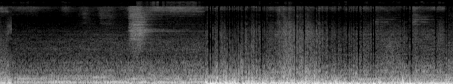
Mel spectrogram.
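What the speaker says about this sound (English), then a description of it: "Eventually, they said the train was clear, picked up speed, and now we're on our way." Freight train rolling through the Washington mountains toward Wenatchee, a steady low rumble of wheels and cars with wind buffeting, growing louder and heavier about halfway through as it gathers speed.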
